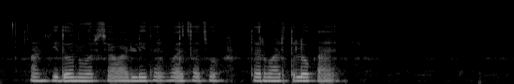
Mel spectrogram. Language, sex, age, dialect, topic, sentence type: Marathi, male, 60-100, Southern Konkan, banking, question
